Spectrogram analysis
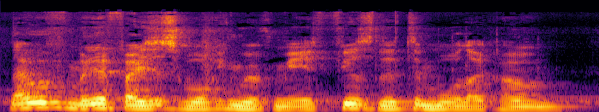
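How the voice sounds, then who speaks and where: A man gaming, reading a horror visual novel's narration aloud in a steady read, dropping blunt side remarks. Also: mid-range voice, quick pace, echoey room, a little hiss or hum. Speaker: gamer.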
